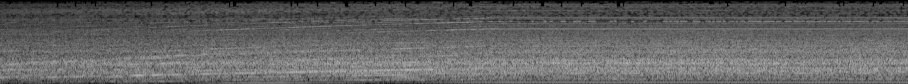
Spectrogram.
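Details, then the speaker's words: Shopsmith after cleaning to fix RPS error, belt refitted, cover on: motor whine climbs to about 9500 setting and holds a smooth even tone, no clunks or rattles; belts need no readjustment. "all right to me it sounds like it's really doing right no need to readjust the belts"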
